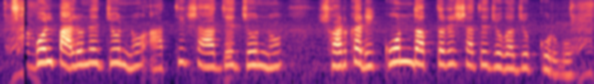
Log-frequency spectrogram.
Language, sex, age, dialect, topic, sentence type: Bengali, female, 36-40, Northern/Varendri, agriculture, question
